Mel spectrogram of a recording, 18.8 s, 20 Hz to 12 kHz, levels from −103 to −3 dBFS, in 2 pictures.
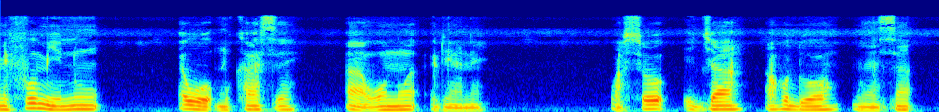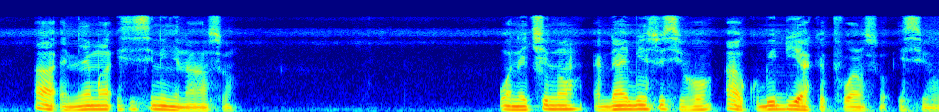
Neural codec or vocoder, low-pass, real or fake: none; 7.2 kHz; real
